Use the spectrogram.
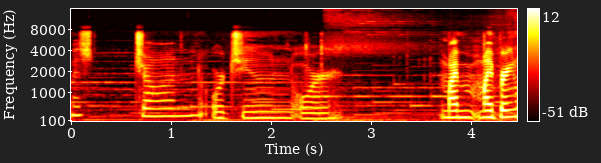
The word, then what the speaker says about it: Jeanne: I think it's John. Extras. There we go. It says Jeanne, but that's not how you pronounce it.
